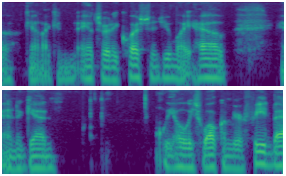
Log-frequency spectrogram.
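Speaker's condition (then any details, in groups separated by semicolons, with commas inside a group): No condition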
